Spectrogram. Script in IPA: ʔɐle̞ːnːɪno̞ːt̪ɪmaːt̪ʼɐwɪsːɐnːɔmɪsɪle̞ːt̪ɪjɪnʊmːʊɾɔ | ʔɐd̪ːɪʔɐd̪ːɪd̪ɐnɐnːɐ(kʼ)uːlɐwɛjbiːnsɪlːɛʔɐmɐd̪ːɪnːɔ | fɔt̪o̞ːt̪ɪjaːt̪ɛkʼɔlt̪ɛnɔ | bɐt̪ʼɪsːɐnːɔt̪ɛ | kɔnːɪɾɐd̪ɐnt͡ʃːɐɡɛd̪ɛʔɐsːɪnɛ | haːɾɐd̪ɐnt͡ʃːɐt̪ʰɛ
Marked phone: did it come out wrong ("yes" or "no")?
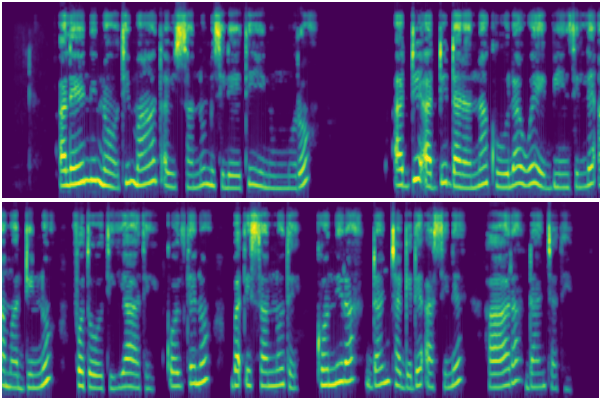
yes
